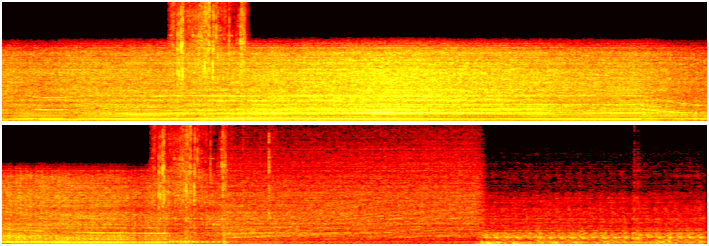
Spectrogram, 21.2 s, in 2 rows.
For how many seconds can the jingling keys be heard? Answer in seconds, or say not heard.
3 s.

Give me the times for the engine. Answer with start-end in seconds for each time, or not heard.
0.0-21.1.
